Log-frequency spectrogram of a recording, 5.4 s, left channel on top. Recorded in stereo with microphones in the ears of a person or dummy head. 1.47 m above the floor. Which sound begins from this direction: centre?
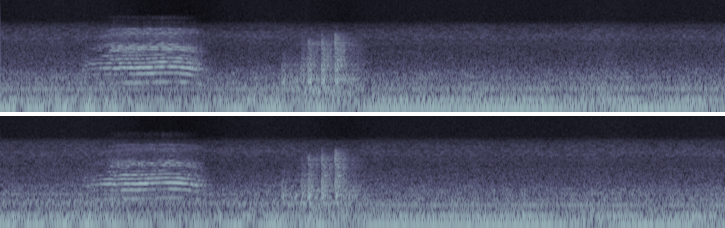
A squeak, at 2.1 s.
